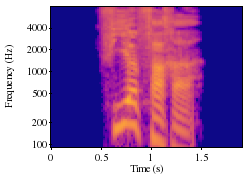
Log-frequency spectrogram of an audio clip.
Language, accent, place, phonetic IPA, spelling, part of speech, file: German, Germany, Berlin, [ˈfiːɐ̯faxɐ], vierfacher, adjective, De-vierfacher.ogg
- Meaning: inflection of vierfach: 1. strong/mixed nominative masculine singular 2. strong genitive/dative feminine singular 3. strong genitive plural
